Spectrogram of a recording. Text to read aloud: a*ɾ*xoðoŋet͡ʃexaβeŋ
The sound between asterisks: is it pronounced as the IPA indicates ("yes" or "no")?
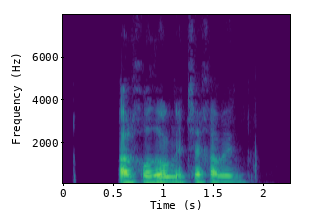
no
